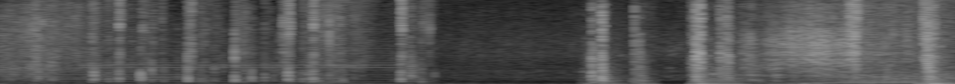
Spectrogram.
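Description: A car from the video game L.A. Noire, with doors thudding shut, footsteps and a brief electric whir before the engine starts and revs up in the second half, all heard fairly close.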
